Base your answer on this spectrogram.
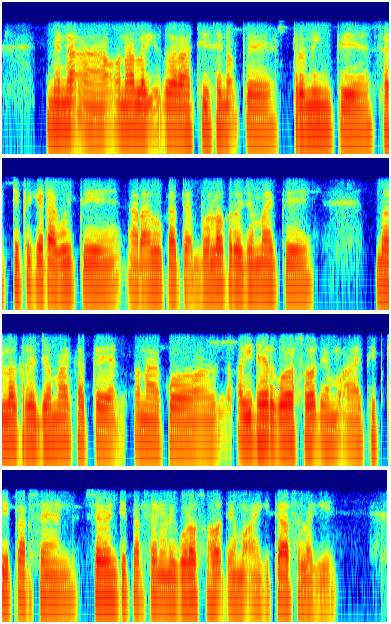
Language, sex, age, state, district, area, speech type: Santali, male, 30-45, Jharkhand, Seraikela Kharsawan, rural, conversation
